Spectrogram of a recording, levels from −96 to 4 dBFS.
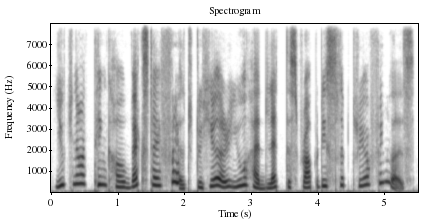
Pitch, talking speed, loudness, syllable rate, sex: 300 Hz, 195 wpm, -18 LUFS, 4.4 syllables/s, female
